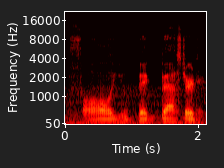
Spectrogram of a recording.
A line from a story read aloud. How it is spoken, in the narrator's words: Stargirl growled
